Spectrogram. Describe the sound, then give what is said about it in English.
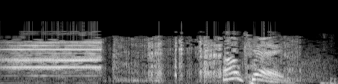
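Traffic noise in a parking lot. A sustained car horn blast lasts about a second, then gives way to scraping and clattering vehicle sounds with brief voices mixed in. “They interviewed him in some parking lot, so it was noisy. Traffic in the background.”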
